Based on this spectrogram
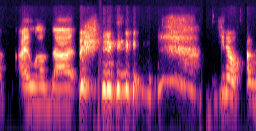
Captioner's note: laughter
